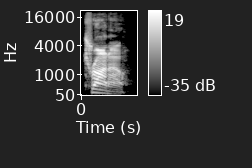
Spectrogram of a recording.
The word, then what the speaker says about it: Toronto: Toronto. That's how you say it if you're local.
